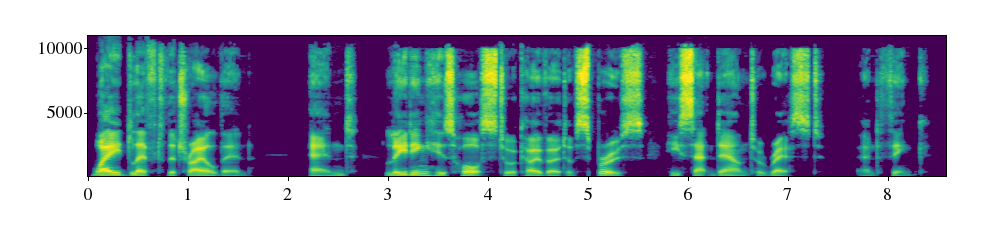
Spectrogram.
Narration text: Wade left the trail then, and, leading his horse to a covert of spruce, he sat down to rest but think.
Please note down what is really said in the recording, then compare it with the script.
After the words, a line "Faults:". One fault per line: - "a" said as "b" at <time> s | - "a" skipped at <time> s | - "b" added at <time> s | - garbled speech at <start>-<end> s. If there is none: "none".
Wade left the trail then, and, leading his horse to a covert of spruce, he sat down to rest and think.
Faults:
- "but" said as "and" at 7.7 s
